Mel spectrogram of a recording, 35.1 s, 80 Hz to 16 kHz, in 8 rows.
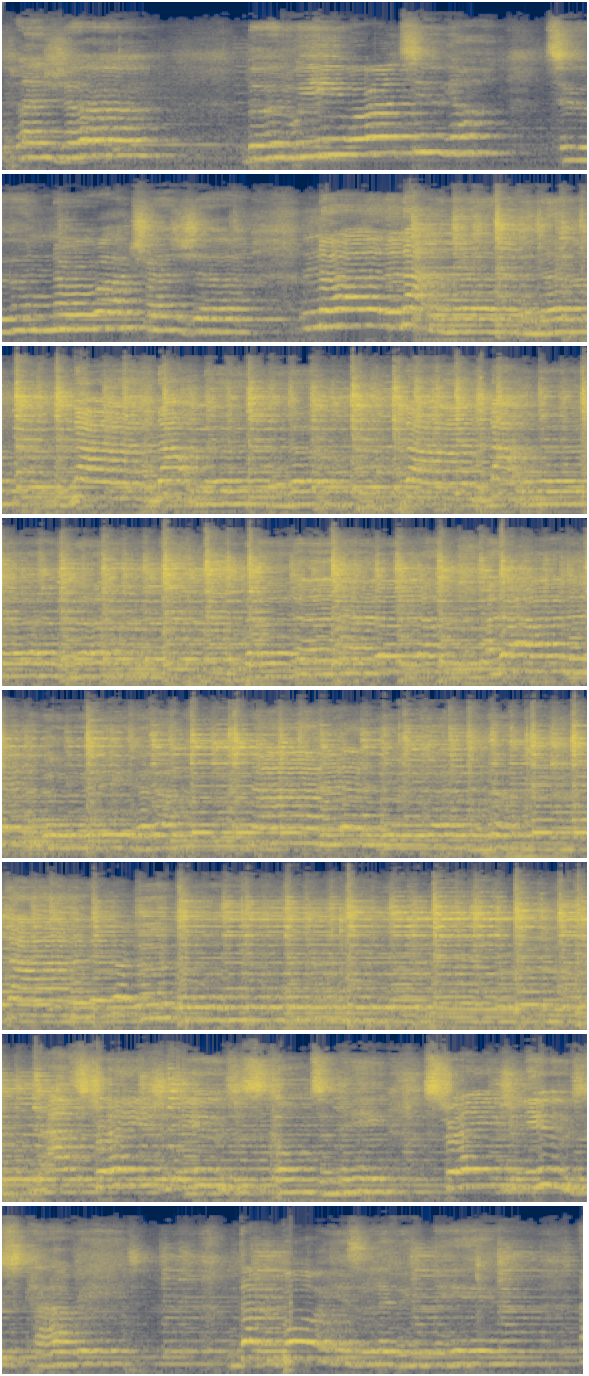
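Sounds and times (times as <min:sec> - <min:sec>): wordless na na singing: 0:01.8 - 0:35.0
strummed acoustic guitar: 0:04.8 - 0:35.0
folk band playing: 0:07.3 - 0:35.0.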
